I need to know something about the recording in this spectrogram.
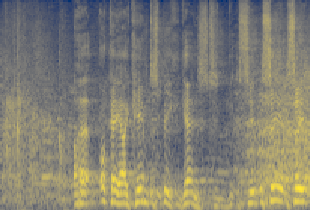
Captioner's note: applause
